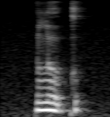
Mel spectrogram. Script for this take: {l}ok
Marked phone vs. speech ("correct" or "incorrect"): correct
